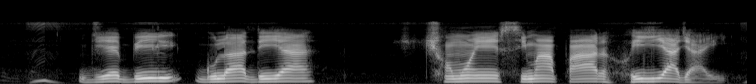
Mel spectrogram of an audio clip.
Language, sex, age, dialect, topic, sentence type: Bengali, male, 25-30, Jharkhandi, banking, statement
